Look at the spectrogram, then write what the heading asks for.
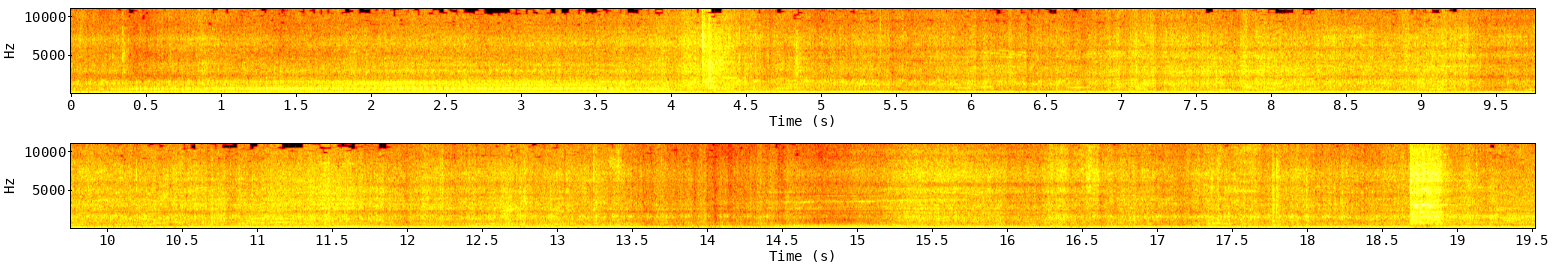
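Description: Suzuki Samurai off-road trial car's engine revving up and down under load as it climbs a steep dirt slope. There is one long rise and fall of the revs about two to four seconds in, and shorter swells later, several of them near the end.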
